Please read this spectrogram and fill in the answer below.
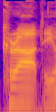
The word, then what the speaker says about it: karate: which is pronounced either te or de, which gives you the readings of karate or to de.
